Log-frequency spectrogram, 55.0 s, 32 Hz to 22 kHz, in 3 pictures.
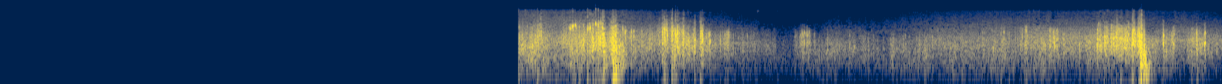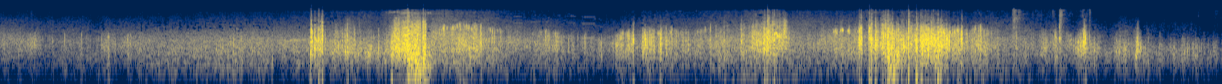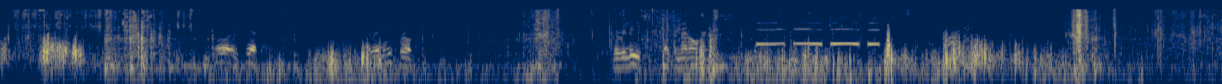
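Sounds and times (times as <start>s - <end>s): wind rushing over microphone: 7.8s - 38.0s, 40.4s - 43.5s, 45.8s - 53.9s.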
